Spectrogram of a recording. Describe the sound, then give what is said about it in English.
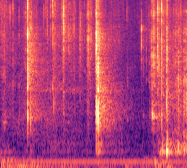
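A few crisp crunches of someone biting into a crunchy pumpkin-spice oat snack bar with pumpkin seeds and flaxseed, spaced irregularly over a low steady hum, with no talking. “Oh, it is crunchy.”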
